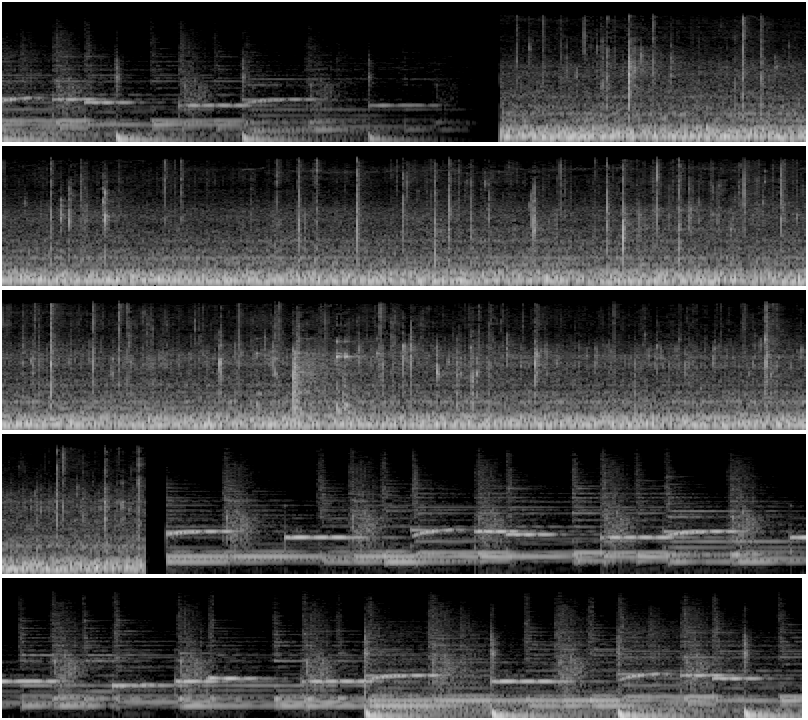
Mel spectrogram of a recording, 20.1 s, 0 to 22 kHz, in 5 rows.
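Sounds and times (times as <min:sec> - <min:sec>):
chillies sizzling in hot oil: 0:02.5 - 0:12.8
oil spitting and popping: 0:02.5 - 0:12.8.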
